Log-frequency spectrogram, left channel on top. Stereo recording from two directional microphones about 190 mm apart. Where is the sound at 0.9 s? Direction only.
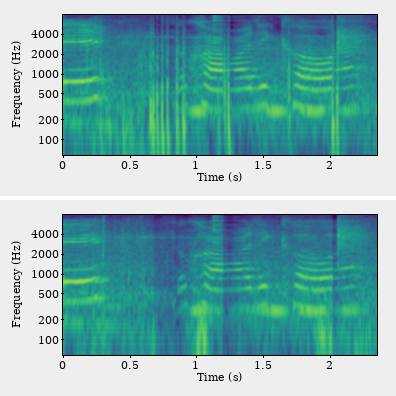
Centre (ahead or behind).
